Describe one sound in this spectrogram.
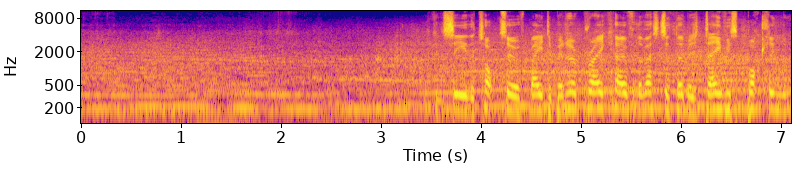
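Racing car engines roar and drone steadily in the distance.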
